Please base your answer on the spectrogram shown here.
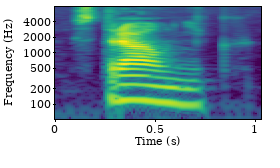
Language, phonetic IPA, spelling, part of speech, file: Belarusian, [ˈstrau̯nʲik], страўнік, noun, Be-страўнік.ogg
- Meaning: stomach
